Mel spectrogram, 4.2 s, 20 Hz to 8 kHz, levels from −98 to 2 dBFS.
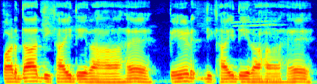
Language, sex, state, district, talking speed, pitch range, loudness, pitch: Hindi, male, Gujarat, Valsad, 140 wpm, 105-115 Hz, -16 LUFS, 110 Hz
